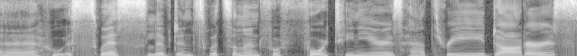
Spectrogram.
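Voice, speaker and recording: A woman with a slight German accent speaks at a fairly high pitch with fairly even intonation. The recording is very clean, with a silent background and a dry, close sound with no echo. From Germany. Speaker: radio co-host. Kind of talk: casual radio chat.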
